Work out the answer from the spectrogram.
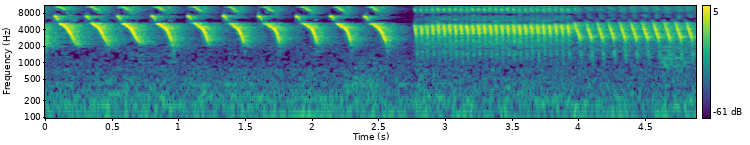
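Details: Atlantic canary, a local male in full song for training young canaries: nine loud descending whistled sweeps about three per second, then a fine high buzzing trill shifting into a pulsed rapid rattle.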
